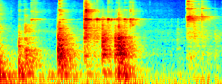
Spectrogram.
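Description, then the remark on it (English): Cans of a hoppy beer being cracked open: a handful of sharp pops and brief fizzing hisses in quick, irregular succession, with a faint metallic clink in between and no talking. “Let's crack these open.”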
